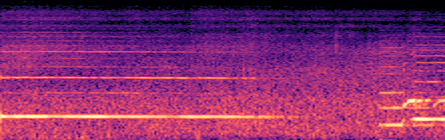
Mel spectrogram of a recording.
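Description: Background flute music: one long held note that fades away about three seconds in, then a new phrase begins near the end.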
